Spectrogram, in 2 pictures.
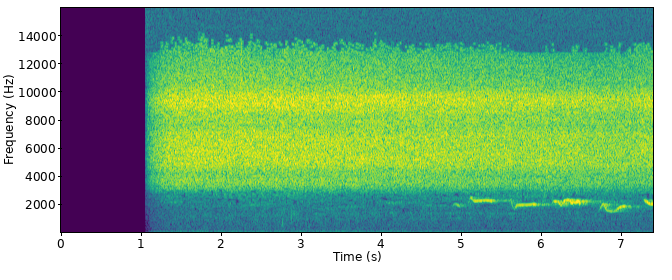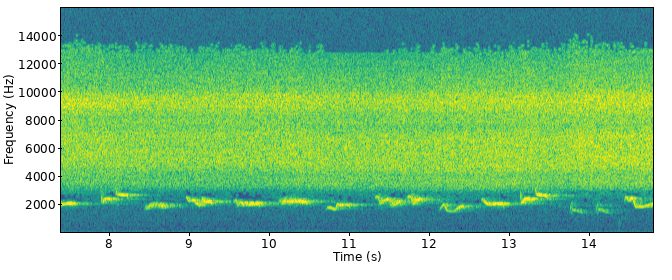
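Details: A cocoa thrush in Amazon forest sings short, rich whistled phrases, rising and falling, delivered almost continuously over a loud, steady high-pitched insect drone.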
